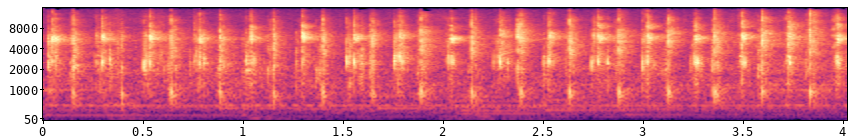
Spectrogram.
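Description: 17 ml Vallejo Panzer Aces dropper bottle of paint being shaken hard, the mixing ball inside rattling against the plastic about nine times a second, mixing the paint before use.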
